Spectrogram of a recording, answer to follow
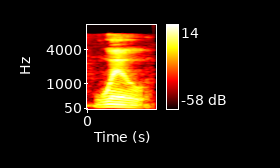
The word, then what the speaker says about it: will: Đây là âm ngắn nhé, will. Đừng có đọc là will nhé các bạn nhé. Will. Và đọc nhanh thì nó là were.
